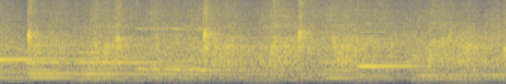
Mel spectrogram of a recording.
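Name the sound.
audience clapping weakly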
